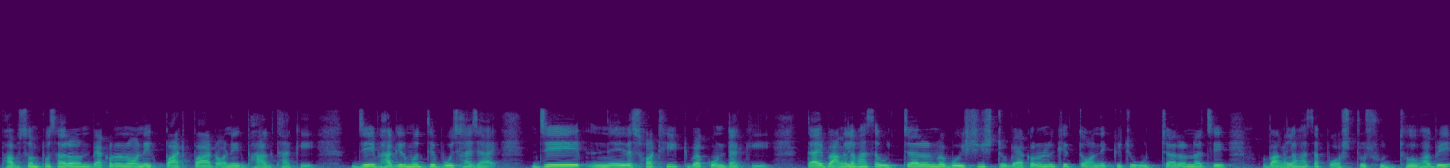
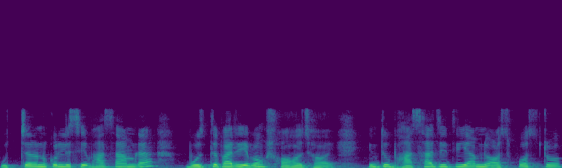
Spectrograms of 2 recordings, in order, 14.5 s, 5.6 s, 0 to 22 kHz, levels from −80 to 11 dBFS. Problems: none marked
